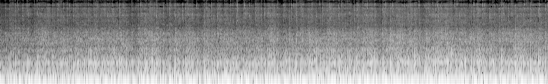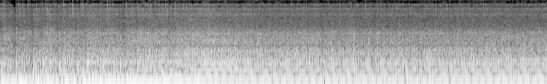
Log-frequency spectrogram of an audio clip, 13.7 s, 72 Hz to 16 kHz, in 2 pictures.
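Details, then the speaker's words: Coyote V8 swapped into a Foxbody Mustang, first start after the engine sat at least three years; deep, even V8 burble idling smoothly, dropping slightly in pitch near the end; normal healthy idle, started easier and sounded better than expected. "I'm super excited that this thing started up I did not expect it to go that easy didn't expect it to sound that good"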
